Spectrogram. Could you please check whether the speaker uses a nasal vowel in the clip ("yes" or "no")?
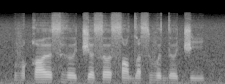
no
